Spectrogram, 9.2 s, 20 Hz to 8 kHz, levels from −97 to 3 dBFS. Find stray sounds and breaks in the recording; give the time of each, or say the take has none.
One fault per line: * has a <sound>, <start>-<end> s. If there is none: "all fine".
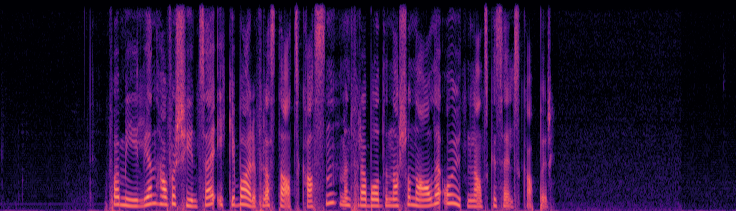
all fine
